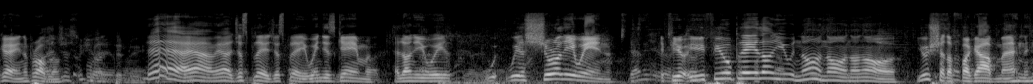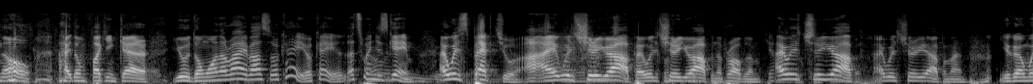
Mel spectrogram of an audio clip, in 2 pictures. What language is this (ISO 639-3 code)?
ita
